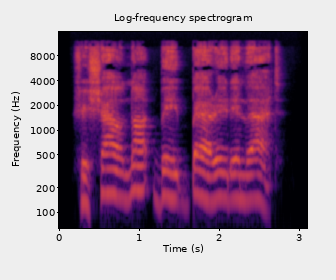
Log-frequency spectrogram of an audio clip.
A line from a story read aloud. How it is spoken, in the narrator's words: he cried with a fierce snarl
